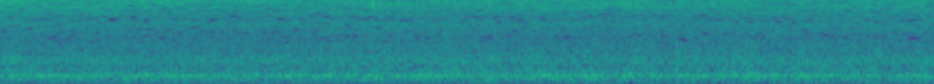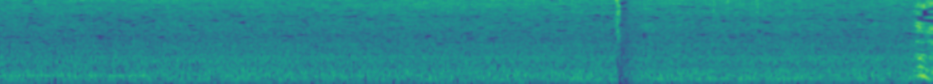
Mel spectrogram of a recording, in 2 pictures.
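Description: Heavy construction machinery running steadily, a constant mechanical hum with a held tone that fades out about five and a half seconds in. A brief click about eight seconds in.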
